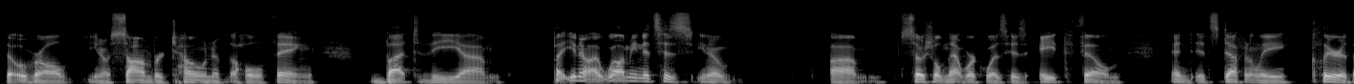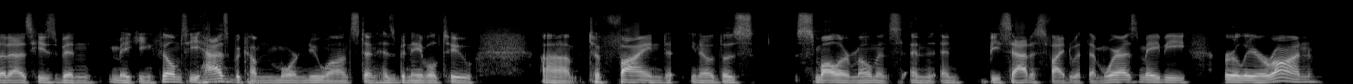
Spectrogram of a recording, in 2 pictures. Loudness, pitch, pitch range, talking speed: -27 LUFS, 95 Hz, 85-105 Hz, 150 wpm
